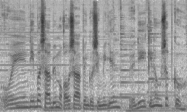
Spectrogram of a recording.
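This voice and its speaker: A man's voice: fairly high pitch, expressive, brisk, over music, close to an everyday voice. An actor playing a playful, charming policeman husband and doting father in a Filipino audio drama, teasing and breaking into song.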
